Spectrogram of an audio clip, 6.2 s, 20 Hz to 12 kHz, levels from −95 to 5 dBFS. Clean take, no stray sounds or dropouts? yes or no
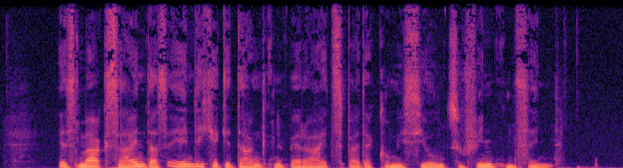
yes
